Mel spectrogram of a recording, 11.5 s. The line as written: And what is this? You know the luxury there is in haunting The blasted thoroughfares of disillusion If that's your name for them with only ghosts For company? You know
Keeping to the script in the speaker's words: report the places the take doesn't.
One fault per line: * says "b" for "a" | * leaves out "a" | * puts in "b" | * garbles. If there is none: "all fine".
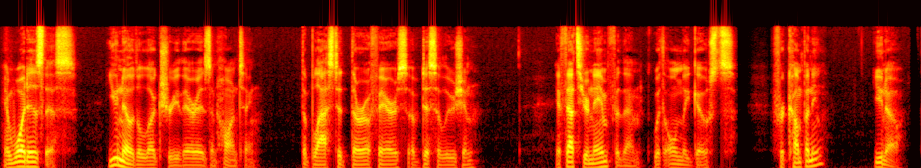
all fine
